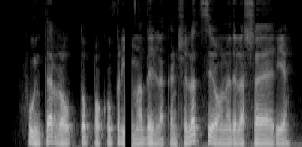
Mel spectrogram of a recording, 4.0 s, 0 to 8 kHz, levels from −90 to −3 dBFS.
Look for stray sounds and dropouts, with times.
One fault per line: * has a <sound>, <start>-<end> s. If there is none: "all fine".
* has a dropout, 1.7-1.8 s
